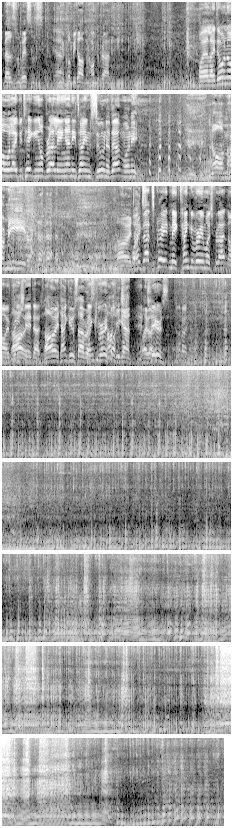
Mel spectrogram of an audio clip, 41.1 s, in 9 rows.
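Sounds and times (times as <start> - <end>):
rally car engine revving: 8.1 - 12.2, 17.2 - 41.0.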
